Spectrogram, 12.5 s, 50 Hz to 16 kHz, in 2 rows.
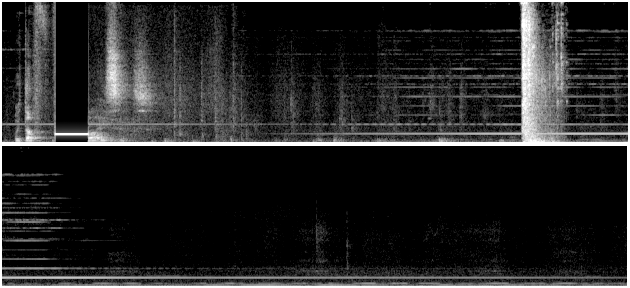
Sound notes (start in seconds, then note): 5.2 door slams shut; 6.8 piercing high-pitched tone over ominous electronic music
